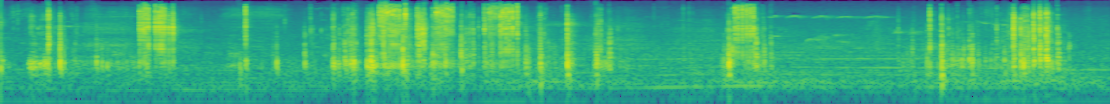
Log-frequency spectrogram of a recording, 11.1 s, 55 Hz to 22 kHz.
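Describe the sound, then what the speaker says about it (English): Bolts being tightened on an R&G tail tidy fitted to a 2015 Honda CBR1000RR Fireblade, quick ratchet clicks in short irregular bursts with pauses, close and distinct, no speech. "tighten up the bolts in here"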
